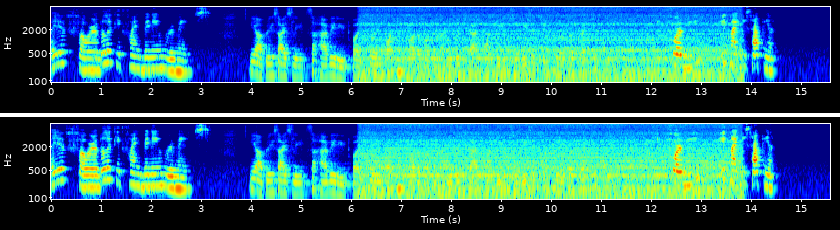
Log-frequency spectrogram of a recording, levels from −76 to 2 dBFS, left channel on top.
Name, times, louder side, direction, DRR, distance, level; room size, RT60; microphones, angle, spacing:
voice 1, 0.0-3.1 12.1-13.0 13.3-14.5, right 4 dB, 70° right, 0.7 m, -23 dB
voice 2, 4.0-11.0, right 1 dB, ahead, 0.6 m, -32 dB
sound 1, 6.1-13.8, right 2 dB, 25° right, 1.0 m, -28 dB
3.1 x 2.0 x 3.9 m
head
